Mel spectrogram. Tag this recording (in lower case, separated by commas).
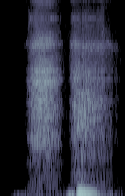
respiratory sounds, breathing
